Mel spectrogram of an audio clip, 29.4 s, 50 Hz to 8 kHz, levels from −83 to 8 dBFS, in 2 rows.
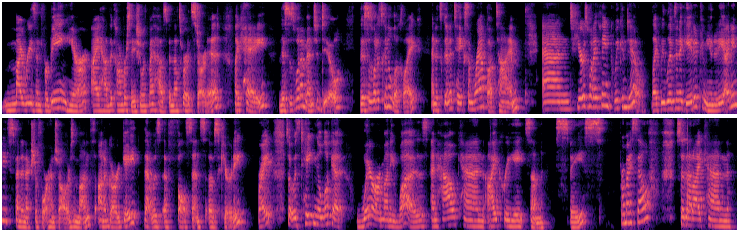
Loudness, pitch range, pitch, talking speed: -20 LUFS, 155-220 Hz, 175 Hz, 210 wpm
